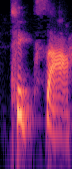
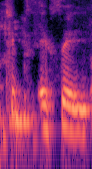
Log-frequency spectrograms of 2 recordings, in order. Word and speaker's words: TICSA: Not sure whether is it TICSA or is it TICSA. TICSA, not TICS SA. Okay, TICSA.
